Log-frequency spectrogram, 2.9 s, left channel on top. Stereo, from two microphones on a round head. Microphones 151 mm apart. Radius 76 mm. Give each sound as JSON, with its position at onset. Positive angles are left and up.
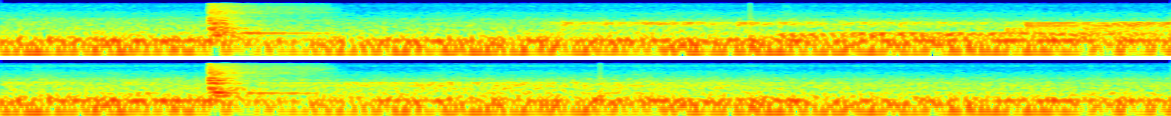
{"t": 0.5, "sound": "a snare drum", "side_deg": -25, "distance_m": 0.9}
